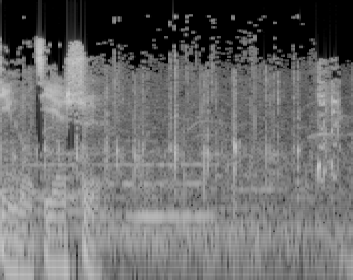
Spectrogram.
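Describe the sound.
Horse hooves clip-clop as a fine horse is ridden into a market: many sharp, quick clops in a steady, lively rhythm over a continuous low background hum.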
